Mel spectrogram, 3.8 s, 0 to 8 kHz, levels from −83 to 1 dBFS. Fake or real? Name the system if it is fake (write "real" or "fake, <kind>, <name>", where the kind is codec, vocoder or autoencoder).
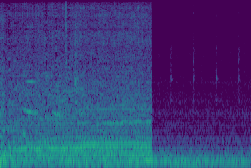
real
